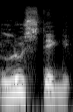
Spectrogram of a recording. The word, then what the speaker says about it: Lustig: the lustiger mystique you I think he pronounces Lustig muster but loose TIG is how you would say in German yeah Christie Christie I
